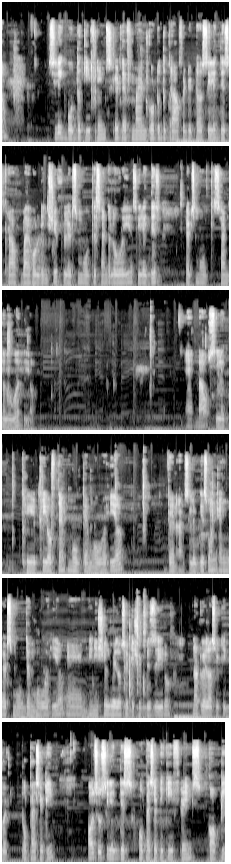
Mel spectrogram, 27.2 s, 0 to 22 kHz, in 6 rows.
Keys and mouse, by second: 2.2 F9, 3.1 =, 3.3 click, 3.8-6.7 drag, 6.2 shift+click, 7.1 click, 8.3-10.0 shift+drag, 11.1 space, 13.5 shift+click, 14.7 [, 15.3 click, 15.7 space, 16.7 click, 17.8 [, 20.8 Return, 23.4 j, 24.6 click.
